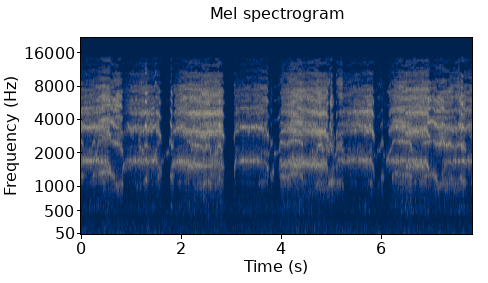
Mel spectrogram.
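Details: Peregrine falcons in Warsaw, Poland, on the Palace of Culture and Science, 17 July 2022, calling at feeding time: long grating wails lasting up to a second and a half, with choppy notes between them.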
